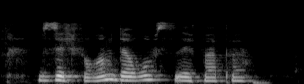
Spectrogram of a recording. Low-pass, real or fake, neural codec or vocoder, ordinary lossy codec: 7.2 kHz; real; none; Opus, 24 kbps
